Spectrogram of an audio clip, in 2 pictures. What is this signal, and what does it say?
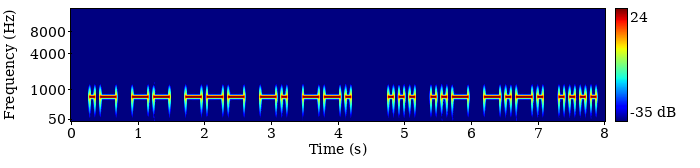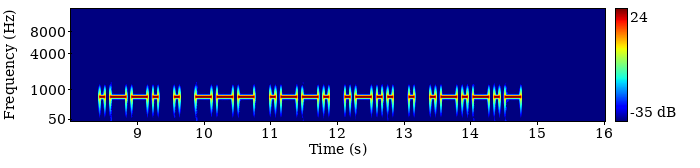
Morse code, heard as a keyed tone, about 15 wpm, 700 Hz. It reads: AMONG SUCH PEOPLE.
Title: Sentences from Top 1000 Words - Review Part 3 - 15wpm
